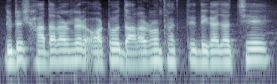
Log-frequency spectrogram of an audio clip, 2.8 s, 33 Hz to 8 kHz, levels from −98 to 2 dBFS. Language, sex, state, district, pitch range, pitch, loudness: Bengali, male, West Bengal, Alipurduar, 140-160 Hz, 150 Hz, -14 LUFS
